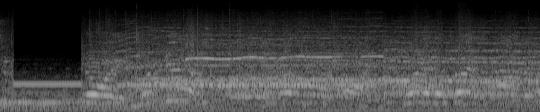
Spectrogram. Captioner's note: beep; audience cheering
